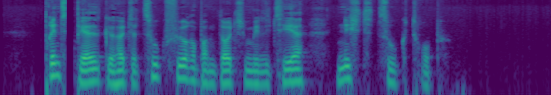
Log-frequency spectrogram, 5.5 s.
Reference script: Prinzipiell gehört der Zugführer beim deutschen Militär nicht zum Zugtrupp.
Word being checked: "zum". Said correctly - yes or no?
no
